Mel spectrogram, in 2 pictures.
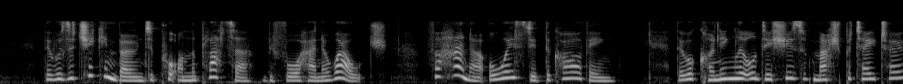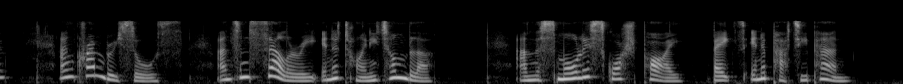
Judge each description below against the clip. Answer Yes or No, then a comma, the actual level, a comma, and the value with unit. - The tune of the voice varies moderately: No, wide, 7.9 semitones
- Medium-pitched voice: No, high, 225 Hz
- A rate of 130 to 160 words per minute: Yes, average, 155 wpm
